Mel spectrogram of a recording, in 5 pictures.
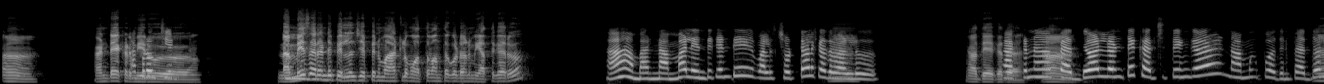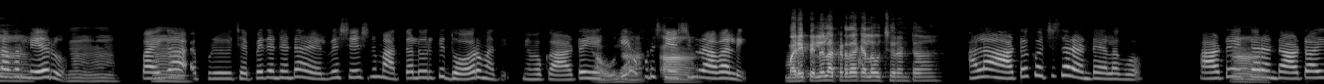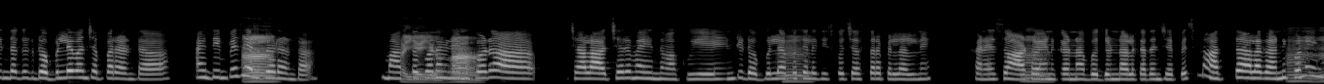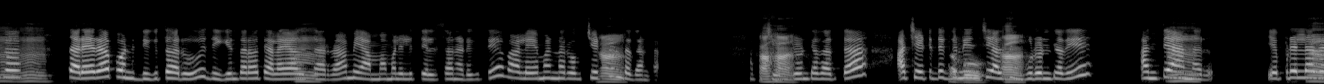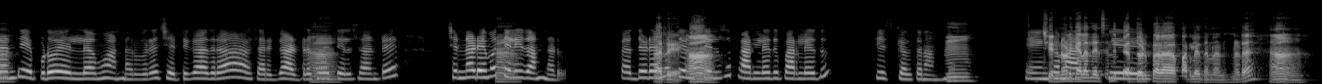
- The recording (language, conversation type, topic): Telugu, podcast, రైల్లో ప్రయాణించినప్పుడు మీకు జరిగిన ప్రత్యేకమైన ఒక జ్ఞాపకం గురించి చెప్పగలరా?
- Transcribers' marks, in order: in English: "రైల్వే స్టేషన్"; in English: "స్టేషన్‌కి"; tapping; other background noise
